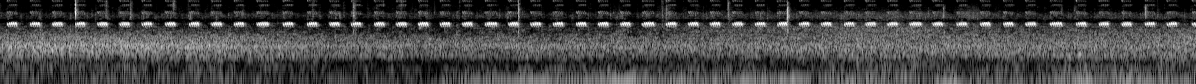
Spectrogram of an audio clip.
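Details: Cricket singing through the night toward dawn, a courtship song in search of a mate; a steady train of high, evenly spaced pulsed chirps, several per second, over a constant broad hiss and a faint low droning hum.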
